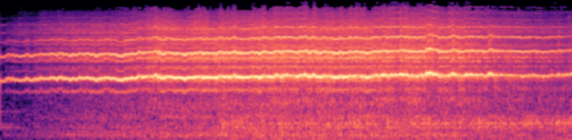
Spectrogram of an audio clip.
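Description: A kettle heating water for tea whistles on the stove, a steady, piercing high-pitched tone that swells in the first seconds, then holds with a slight waver before easing off a little. No voices.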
